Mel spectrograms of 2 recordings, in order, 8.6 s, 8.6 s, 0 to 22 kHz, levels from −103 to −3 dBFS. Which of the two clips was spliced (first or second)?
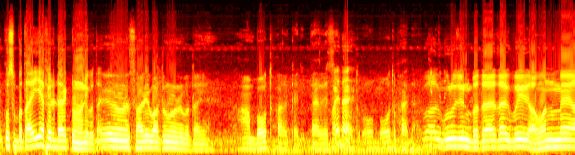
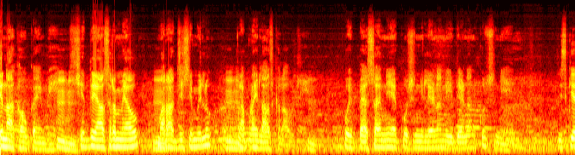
first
